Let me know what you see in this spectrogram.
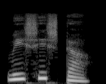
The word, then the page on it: ವಿಶಿಷ್ಟ: Kannada; viśiṣṭa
